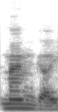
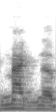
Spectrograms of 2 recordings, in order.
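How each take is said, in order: First: The n comes before the g sound. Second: The g comes before the n sound. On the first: The speaker calls it right. "I think it's called manga" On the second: The speaker calls it wrong. "I always pronounce it wrong. I say magna"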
